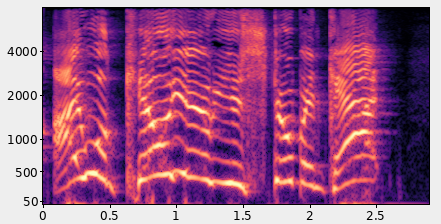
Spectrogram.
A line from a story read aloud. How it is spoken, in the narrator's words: she then proceeded to shout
